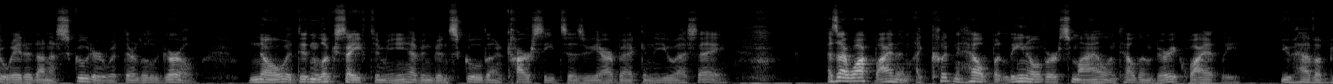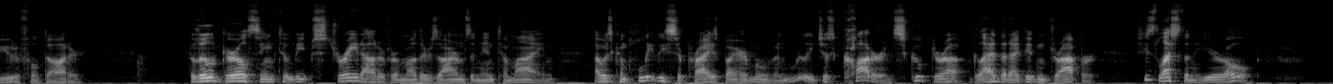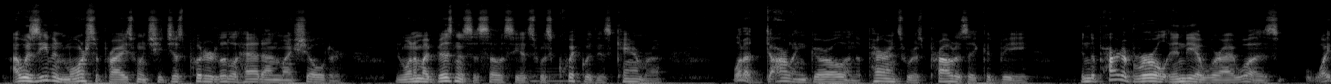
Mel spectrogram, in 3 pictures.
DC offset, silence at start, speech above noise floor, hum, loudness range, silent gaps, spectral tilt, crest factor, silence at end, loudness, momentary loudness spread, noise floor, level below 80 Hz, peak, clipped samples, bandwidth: under 0.1%; 0 s; 24 dB; none; 6 LU; none; -4.5 dB/octave; 22 dB; 0 s; -32 LUFS; 12 LU; -56 dBFS; -50 dBFS; -10 dBFS; under 0.1%; 19 kHz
